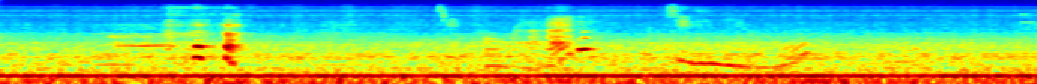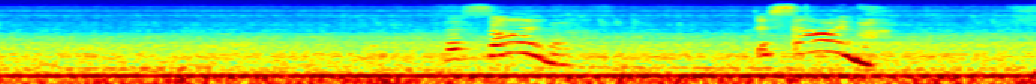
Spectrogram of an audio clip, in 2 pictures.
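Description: A young girl calls out at a distance, outdoors.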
